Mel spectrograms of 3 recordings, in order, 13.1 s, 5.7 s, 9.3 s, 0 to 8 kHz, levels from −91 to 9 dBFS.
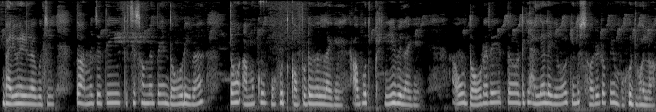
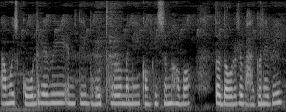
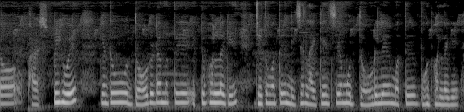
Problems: none marked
